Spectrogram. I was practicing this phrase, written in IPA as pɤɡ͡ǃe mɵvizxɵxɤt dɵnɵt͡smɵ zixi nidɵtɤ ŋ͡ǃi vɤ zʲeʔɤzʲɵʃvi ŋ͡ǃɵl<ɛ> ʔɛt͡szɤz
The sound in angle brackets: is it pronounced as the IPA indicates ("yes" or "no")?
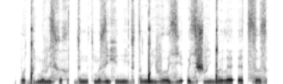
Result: yes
